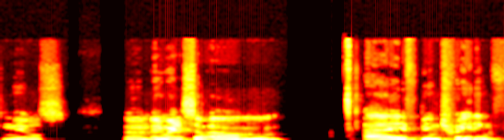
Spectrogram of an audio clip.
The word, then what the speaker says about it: Niels: Most people cannot pronounce it because most of our customers and traders are in the US and they say Niles or Neil, but it doesn't really matter for me. But the right way to pronounce it is Niels.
